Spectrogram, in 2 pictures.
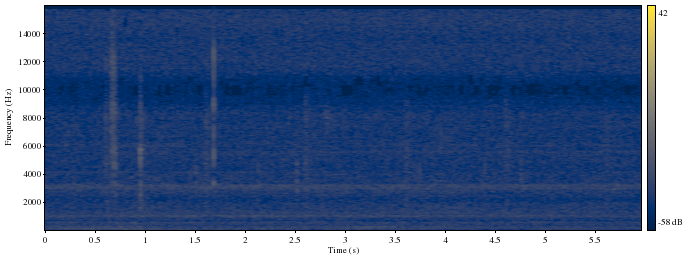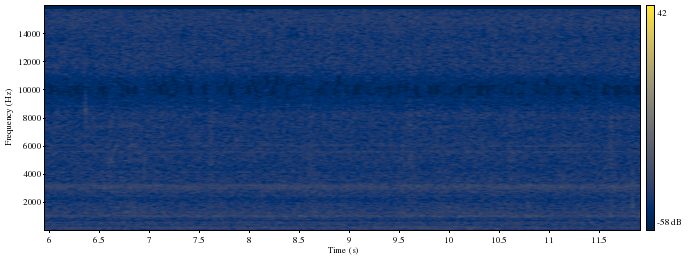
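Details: A low, constant electrical hum like an air conditioner runs throughout, with a few faint clicks near the start.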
